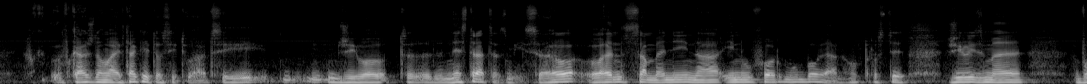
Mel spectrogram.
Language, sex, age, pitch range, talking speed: Slovak, male, 50-69, 95-110 Hz, 110 wpm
